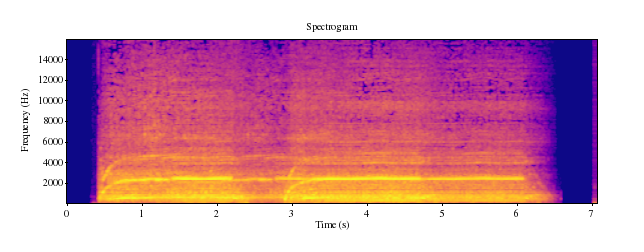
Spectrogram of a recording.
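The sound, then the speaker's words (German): An electric hand mixer whirs steadily for about six seconds, with its motor pitch dipping briefly around the midpoint before spinning back up, then cutting off abruptly. No one speaks. “Und dann meinen Rührmix angeworfen.”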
